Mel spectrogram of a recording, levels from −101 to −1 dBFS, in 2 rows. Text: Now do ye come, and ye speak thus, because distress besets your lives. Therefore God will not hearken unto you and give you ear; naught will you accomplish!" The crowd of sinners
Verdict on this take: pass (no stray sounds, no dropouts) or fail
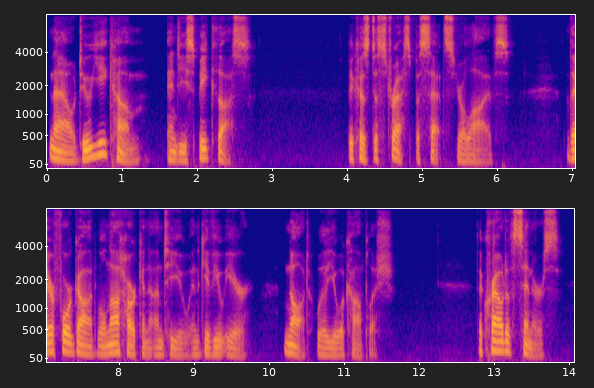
pass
